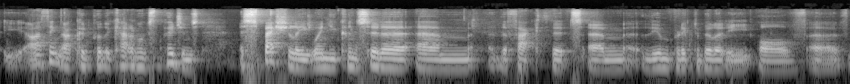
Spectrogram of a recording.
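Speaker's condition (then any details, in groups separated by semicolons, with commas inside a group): No condition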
